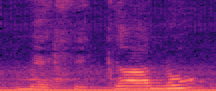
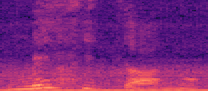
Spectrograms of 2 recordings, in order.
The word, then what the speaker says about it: mexicano: Aqui, o X, ele tem a pronúncia aspirada, mexicano. Poderia pronunciar-se mexicano, mas se prefere utilizar a pronúncia meji, como se fosse a pronúncia do argentino, que pronunciamos como Leo Messi, né? Neste caso, ji em vez de G, ok?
